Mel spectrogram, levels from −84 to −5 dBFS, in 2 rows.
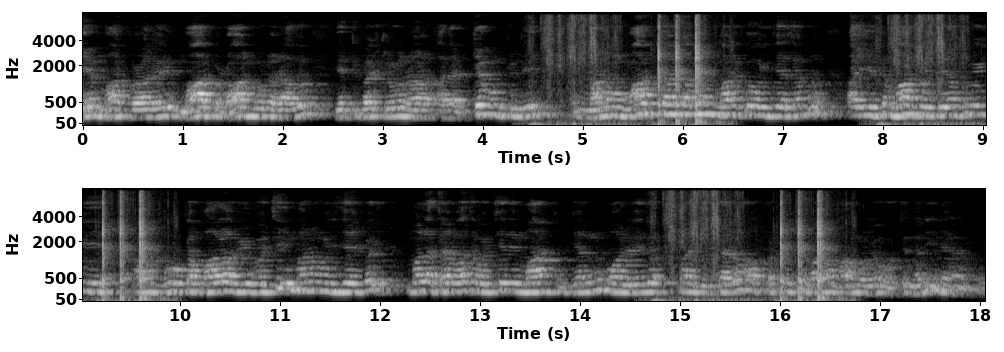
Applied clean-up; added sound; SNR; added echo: none; Tap; 5 dB; reverberation time 0.6 s.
